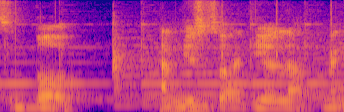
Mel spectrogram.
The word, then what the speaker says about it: Adeola: call me right but I'm used to Adola my name is Adola um I hate introducing myself like because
